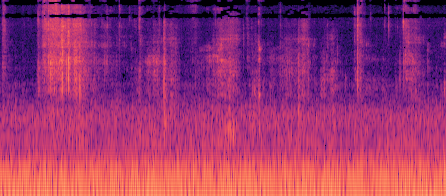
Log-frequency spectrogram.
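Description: A crunchy bite into a breaded, fried plant-based 'not chicken' sandwich about half a second in, followed by chewing with smaller crunches. A steady low hum from the idling car runs underneath.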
